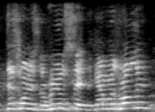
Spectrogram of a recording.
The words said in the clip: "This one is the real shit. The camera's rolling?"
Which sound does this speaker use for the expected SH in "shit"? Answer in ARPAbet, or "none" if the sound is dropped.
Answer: S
